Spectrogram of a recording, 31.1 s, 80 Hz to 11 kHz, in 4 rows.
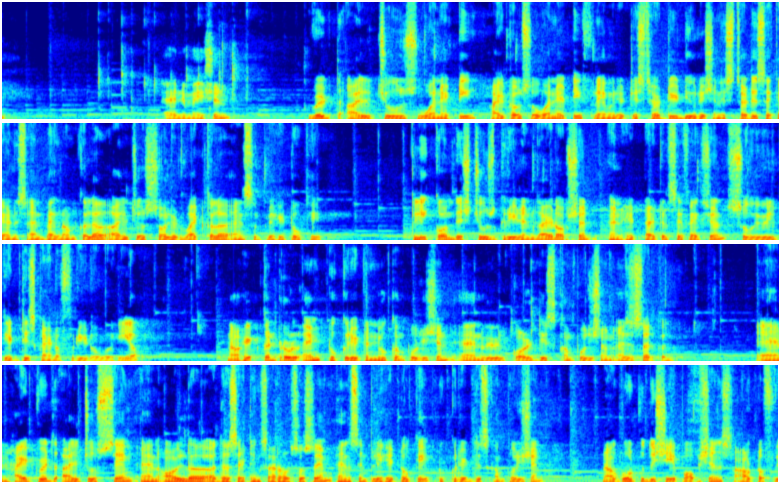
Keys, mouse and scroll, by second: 0.0-2.8 typing, 4.2 click, 10.2 click, 13.0 click, 17.6 click, 18.6 ctrl+n, 20.0-22.4 typing, 27.3 Return, 29.6-31.0 drag.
